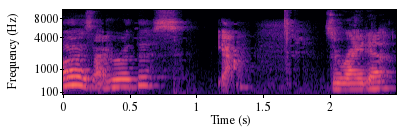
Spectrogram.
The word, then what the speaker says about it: Zoraida: of orchidea divina by zorida cordova as i wrote this yeah zoraida cordova is probably how her name is pronounced my bad this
